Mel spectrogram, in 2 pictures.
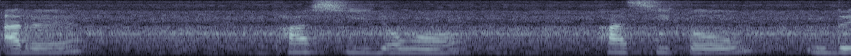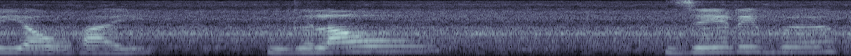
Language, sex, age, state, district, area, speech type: Bodo, female, 30-45, Assam, Kokrajhar, rural, spontaneous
